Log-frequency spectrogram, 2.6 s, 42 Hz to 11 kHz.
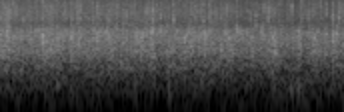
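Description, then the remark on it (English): A church audience claps their hands for those who have been serving God for 30 years or more, in steady, dense applause, many overlapping claps forming a loud, even wash of sound for a few seconds without pause. “Wow, can we clap our hands for these that have been faithful for 3 decades?”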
